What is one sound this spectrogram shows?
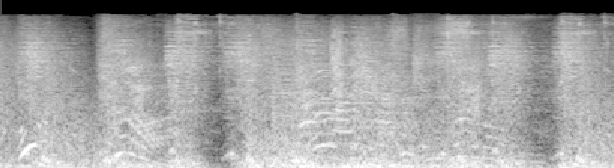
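Video game fight effects clash and whoosh.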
